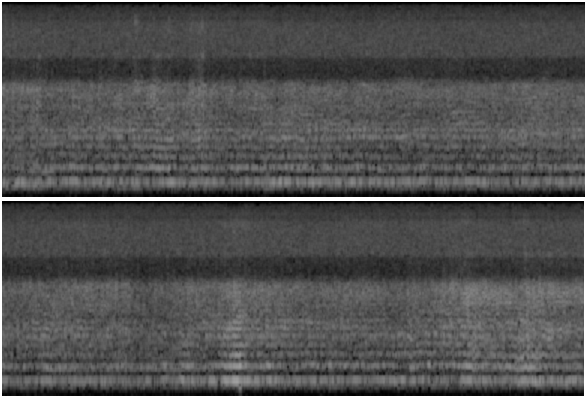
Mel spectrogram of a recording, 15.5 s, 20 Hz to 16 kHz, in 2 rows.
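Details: Honey bees feasting at a 3D-printed table-top feeder in a Colorado garage in January, active during a 60-degree warm spell; a steady, droning hum of many wings holds throughout, swelling slightly near the end.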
